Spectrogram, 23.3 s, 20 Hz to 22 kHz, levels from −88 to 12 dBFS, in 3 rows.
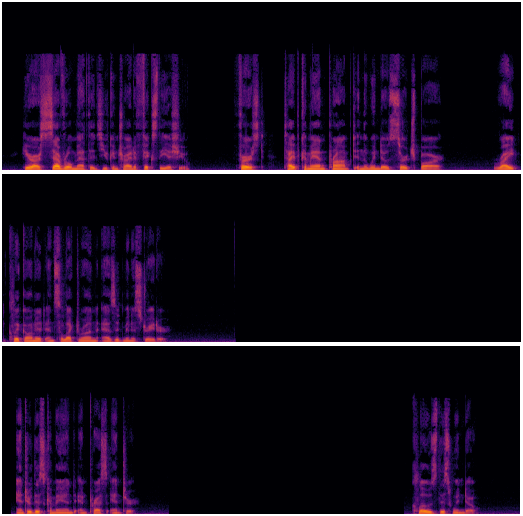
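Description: Nothing stood out as a technical problem on listening to this audio.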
